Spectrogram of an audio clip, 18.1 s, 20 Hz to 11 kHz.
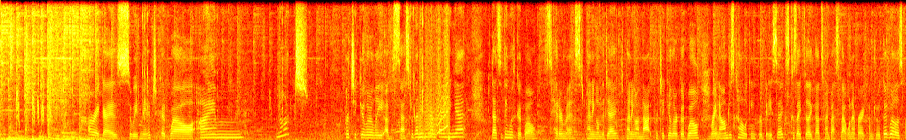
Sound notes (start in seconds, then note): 8.2 record scratch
